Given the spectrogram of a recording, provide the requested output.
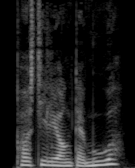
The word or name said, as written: postillon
